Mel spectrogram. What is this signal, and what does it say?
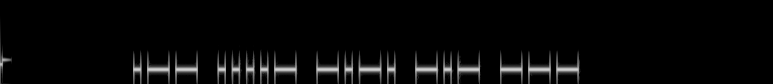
Morse code, heard as a keyed tone, about 17 wpm, 700 Hz. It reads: W4CKO
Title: USA Call Signs 17wpm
